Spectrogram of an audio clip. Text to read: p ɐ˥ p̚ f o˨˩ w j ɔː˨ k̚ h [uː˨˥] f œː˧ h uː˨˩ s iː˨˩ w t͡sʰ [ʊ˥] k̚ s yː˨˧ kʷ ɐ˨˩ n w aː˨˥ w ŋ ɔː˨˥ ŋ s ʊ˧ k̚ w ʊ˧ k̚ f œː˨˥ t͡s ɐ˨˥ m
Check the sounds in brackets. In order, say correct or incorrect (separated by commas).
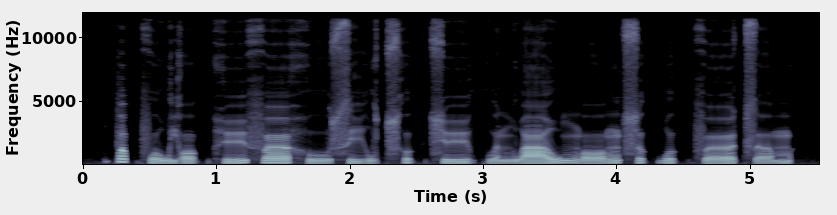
incorrect, incorrect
